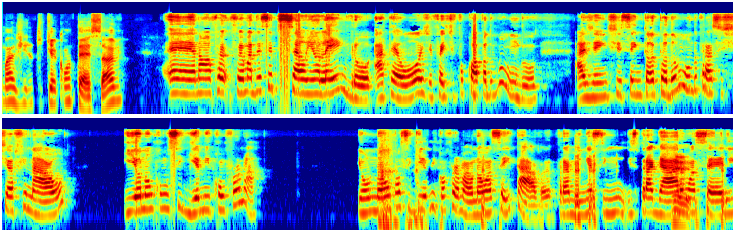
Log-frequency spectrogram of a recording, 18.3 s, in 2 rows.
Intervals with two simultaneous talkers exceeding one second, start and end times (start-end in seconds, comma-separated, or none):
none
